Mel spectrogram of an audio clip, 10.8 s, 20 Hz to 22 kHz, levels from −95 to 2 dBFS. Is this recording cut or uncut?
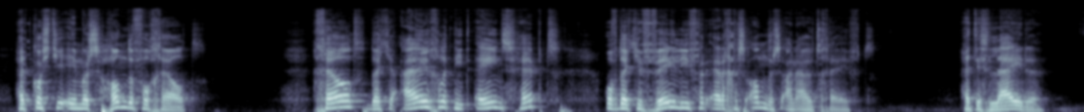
uncut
